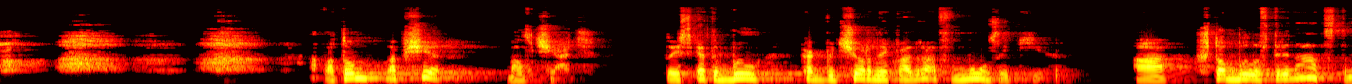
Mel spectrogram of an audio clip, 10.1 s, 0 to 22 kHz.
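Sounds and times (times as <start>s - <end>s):
deliberate breathing imitating a silent choir: 0.0s - 2.4s
speech: 2.3s - 10.1s.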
